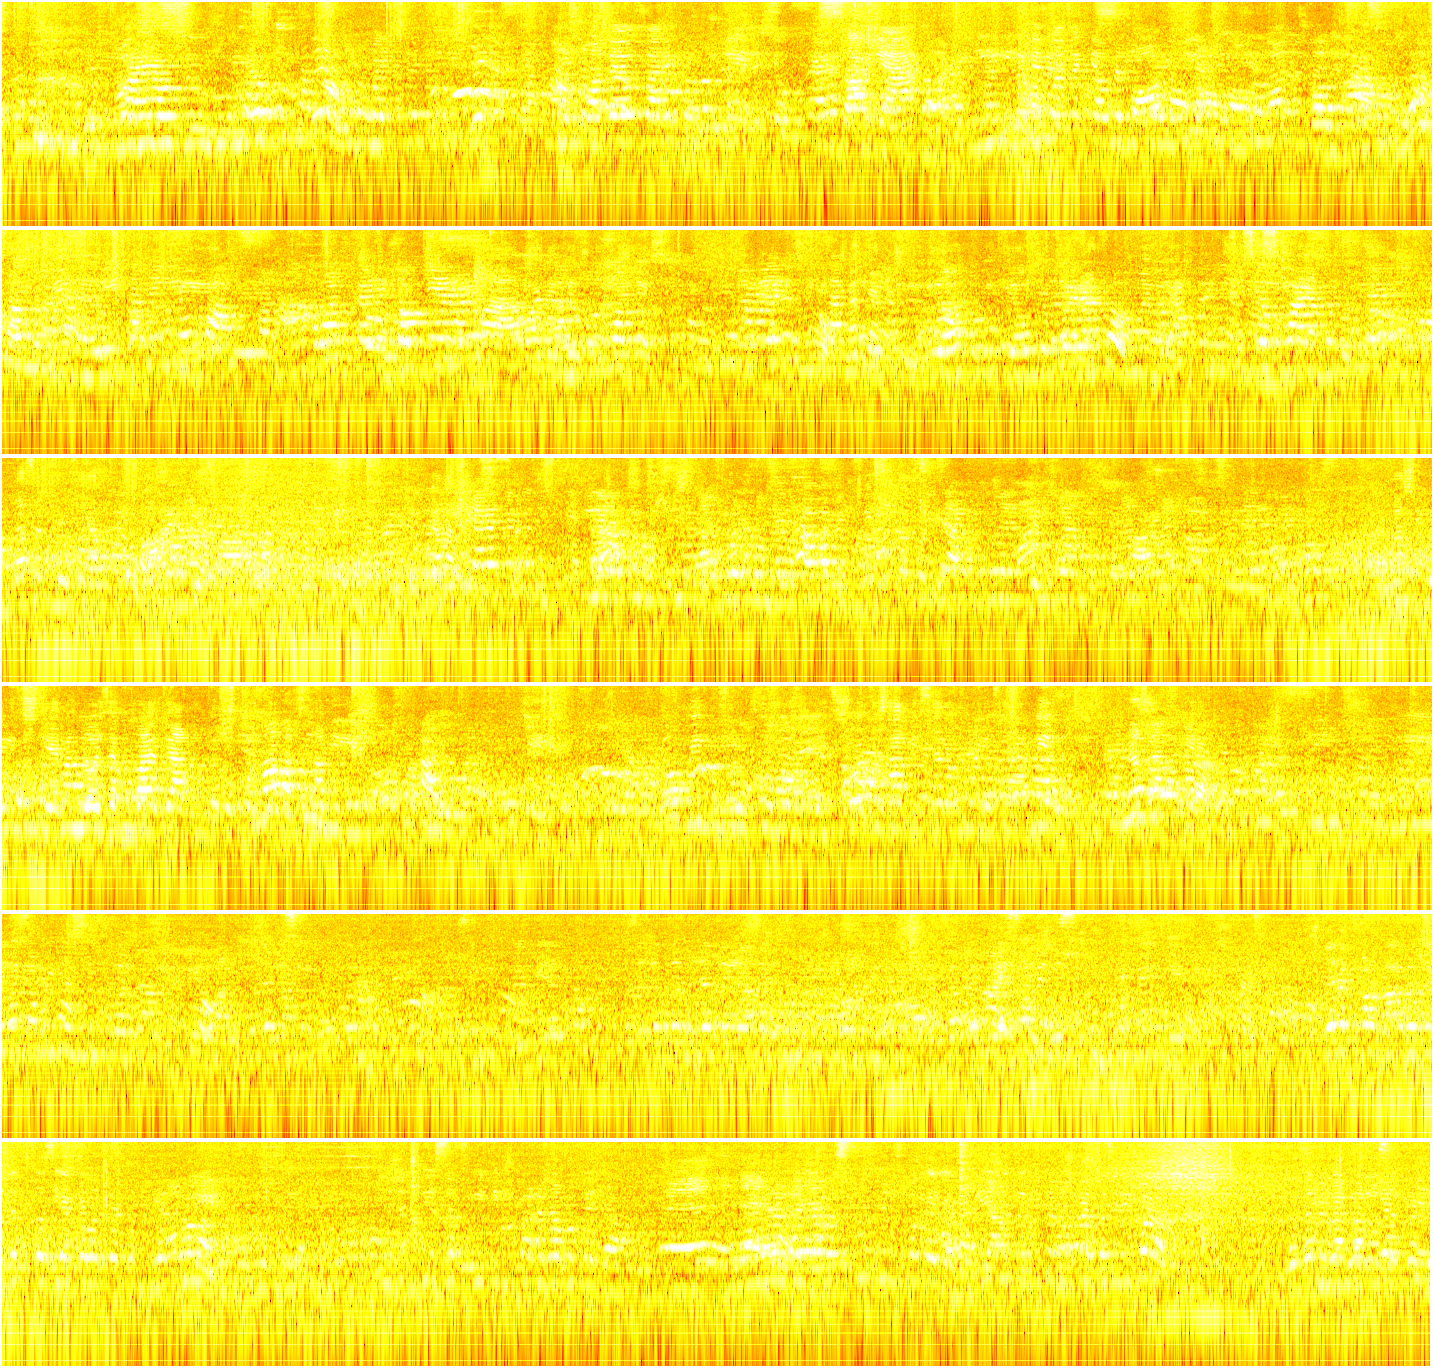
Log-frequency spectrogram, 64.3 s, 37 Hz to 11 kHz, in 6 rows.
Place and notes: {"title": "Porto, Mercado do Bolhão - conversations at the market", "date": "2013-09-30 10:01:00", "description": "a few vendors met at the center of the market to talk about something. a short walk around the stalls. swish of meat slicing machine. German couple shopping for groceries.", "latitude": "41.15", "longitude": "-8.61", "altitude": "90", "timezone": "Europe/Lisbon"}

